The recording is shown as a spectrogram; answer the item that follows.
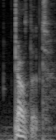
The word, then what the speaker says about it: Douthat: We've been frantically looking how to pronounce his name. So we think it's Ross Douthat.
